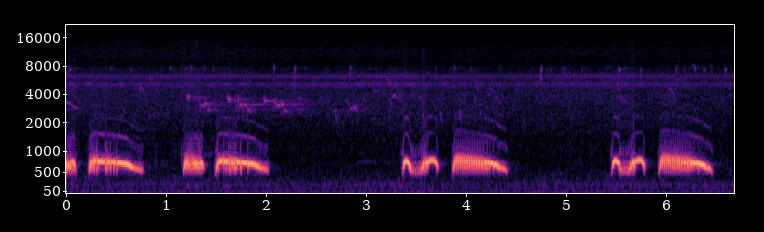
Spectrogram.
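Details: Caged spotted dove used as a lure, giving two-part coos: a brief warbled note, then a sustained downslurred coo, repeated at uneven gaps of about one to two seconds.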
